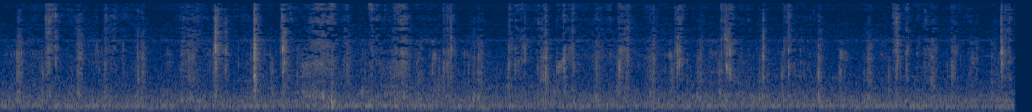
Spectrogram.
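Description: Faint, irregular clicks and crunches of someone eating chicken chow mein by hand: chewing, with fingers picking noodles and raw vegetables off a steel plate. The sound cuts out briefly near the end.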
